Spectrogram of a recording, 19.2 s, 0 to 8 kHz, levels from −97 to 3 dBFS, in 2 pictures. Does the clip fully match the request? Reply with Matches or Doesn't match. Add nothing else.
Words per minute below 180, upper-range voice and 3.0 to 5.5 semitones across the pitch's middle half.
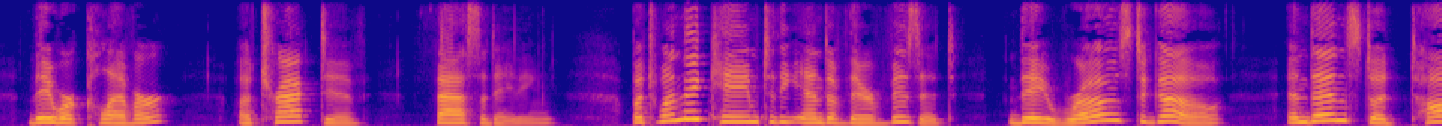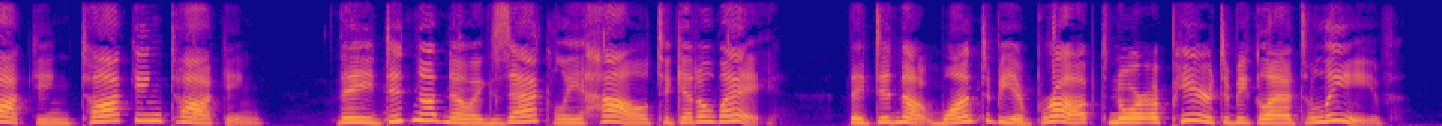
Matches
